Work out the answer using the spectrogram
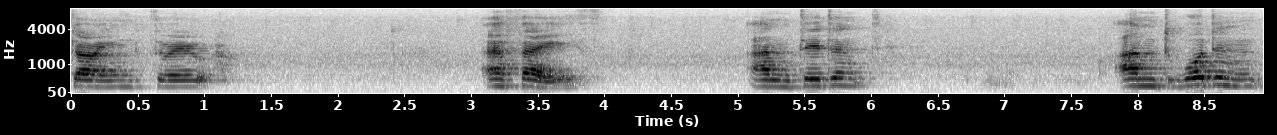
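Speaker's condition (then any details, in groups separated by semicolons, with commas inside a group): Cerebral palsy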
